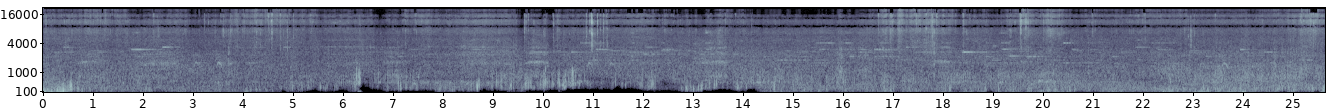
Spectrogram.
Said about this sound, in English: What a time for 10-mile-an-hour winds to blow in here.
